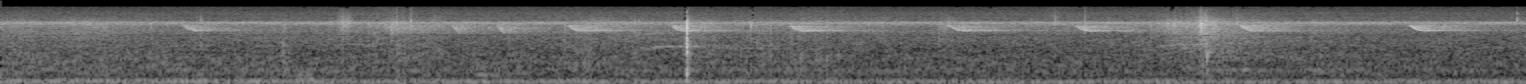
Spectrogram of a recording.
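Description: Forest ambience: a steady high insect drone with a short, slightly falling high chirp repeated about every half second, over a low rumble. A single sharp click comes about four seconds in.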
